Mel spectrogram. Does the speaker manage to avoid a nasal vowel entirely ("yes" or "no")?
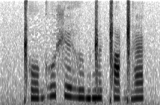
yes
